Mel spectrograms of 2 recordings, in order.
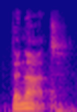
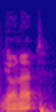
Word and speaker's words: Denat: SD all right we are here with Hugo the nut like doughnut doughnut like a doughnut like it's pronounced like a little bit differently doughnut so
